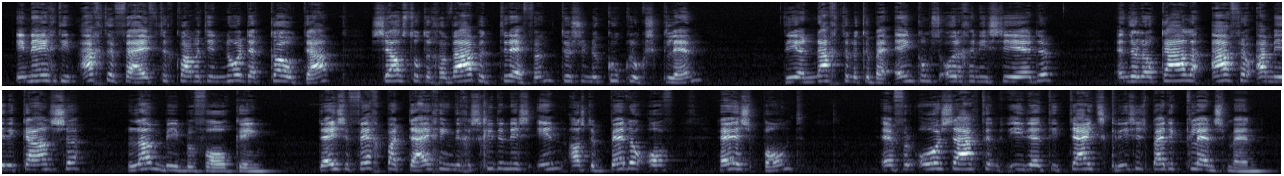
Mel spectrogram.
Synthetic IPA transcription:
ɪnːeːχəntinaχtənvɛjftəχkʋamətɪnːoːrdakoːta | sɛlˠfstɔtəχəʋaːpəntrɛfəntɵsəndəkukluksklɛn | diənːaχtələkəbɛjʔejnkɔmstɔrɣanizɪːrdə | ʔɛndəlokaːləʔaːfrowʔameːrikaːnsə | lɔmbibəvɔlˠkɪŋ | d̥eːzəvɛχpartɛjχɪŋdəχəsχidənɪsɪnɑlˠzdəbɛdəl̩ˠɔf | hɛːspɔnt | ɛnvəroːərzaːk̚təənidɛntitɛjtskrizɪsbɛjdəklɛnsmɛn

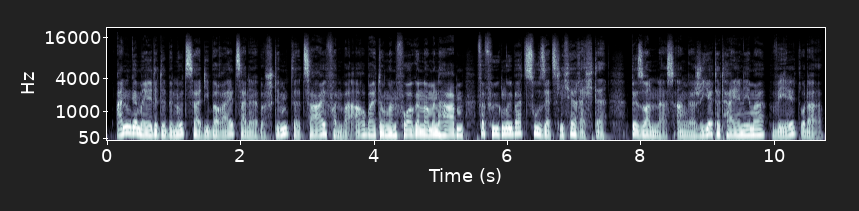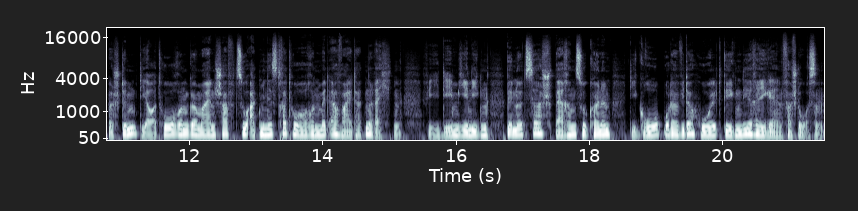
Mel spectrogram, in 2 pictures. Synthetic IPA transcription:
ʔanɡəmɛldətəbənʊt͡sɐdiːbəʁaɪt͡sʔaɪnəbəʃtɪmtʰət͡saːlfɔnbə̰ʔa̰ɐbaɪtʊŋənfoːɐɡənɔmənɦaːbm̩ | fɛɐfyːɡŋ̩ʔyːbɐt͡suːzɛt͡slɪçəʁɛçtə | b̥əzɔndɐ̰sʔa̰ŋɡaʒiːɐtətʰaɪlneːmɐvɛːltʔoːdɐ̰b̥əʃtɪmt̚d̥iːa̰ʊtʰoːʁənɡəmaɪnʃaft̚t͡suʔatminɪstʁ̥atʰoːʁənmɪtɛɐvaɪtɐtn̩ʁɛçtn̩ | v̥ḭːdeːmjeːnɪɡŋ̩b̥ənʊt͡sɐʃpɛʁənt͡sukʰœnən | d̥iːɡʁoːpʔoːdɐviːdɐhoːltɡ̥eːɡŋ̩diːʁeːɡl̩nfɛɐʃto̰ːsn̩

